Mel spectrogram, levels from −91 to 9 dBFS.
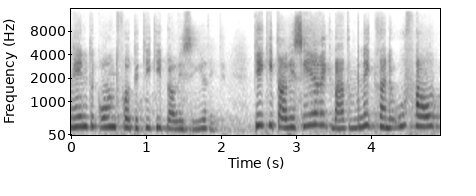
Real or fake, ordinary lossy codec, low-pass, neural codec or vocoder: fake; none; 14.4 kHz; codec, 44.1 kHz, 2.6 kbps, DAC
